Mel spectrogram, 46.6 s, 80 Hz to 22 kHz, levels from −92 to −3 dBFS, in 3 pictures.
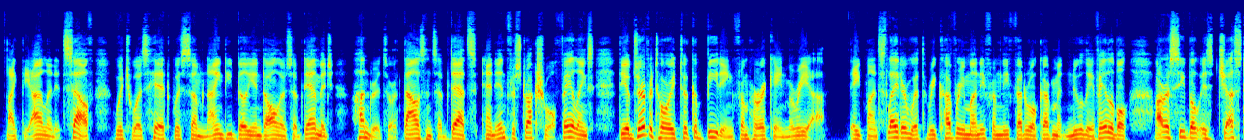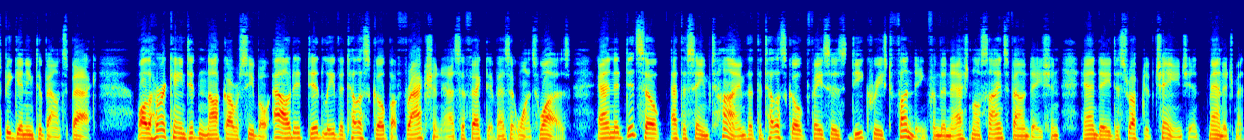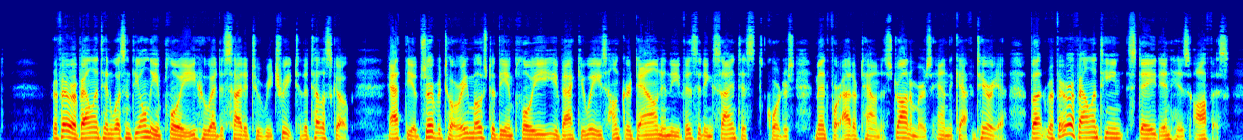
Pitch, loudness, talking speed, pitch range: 120 Hz, -21 LUFS, 180 wpm, 110-135 Hz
